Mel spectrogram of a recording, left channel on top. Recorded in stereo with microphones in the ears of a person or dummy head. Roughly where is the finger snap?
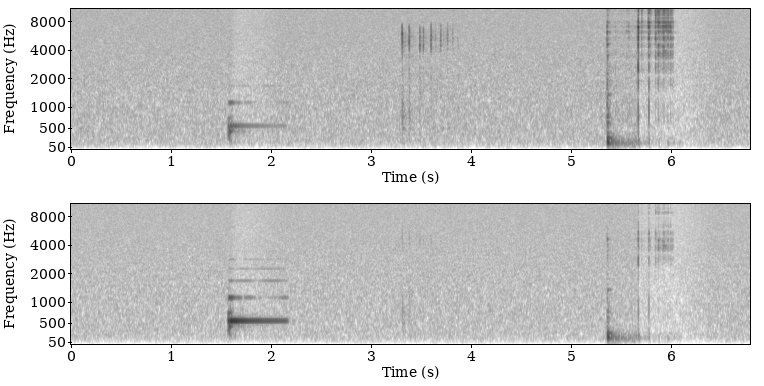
No finger snap in this recording.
